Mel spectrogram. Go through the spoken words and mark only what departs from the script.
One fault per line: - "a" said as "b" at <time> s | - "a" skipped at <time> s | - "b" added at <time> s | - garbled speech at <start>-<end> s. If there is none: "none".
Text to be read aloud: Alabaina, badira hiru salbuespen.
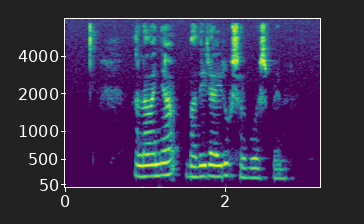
none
